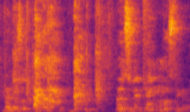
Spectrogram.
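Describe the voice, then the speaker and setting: A man's voice: high voice, normal speed, very noisy. A young man in a casual prank video, talking in heavy street slang and scolding his friend. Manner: slangy, scolding, reads texts aloud. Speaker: vlogger. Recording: echoey room, mic far off, music behind.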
